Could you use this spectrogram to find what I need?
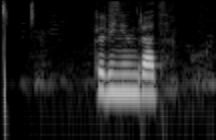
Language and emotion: Russian, neutral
